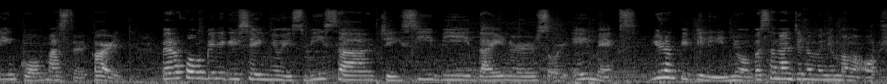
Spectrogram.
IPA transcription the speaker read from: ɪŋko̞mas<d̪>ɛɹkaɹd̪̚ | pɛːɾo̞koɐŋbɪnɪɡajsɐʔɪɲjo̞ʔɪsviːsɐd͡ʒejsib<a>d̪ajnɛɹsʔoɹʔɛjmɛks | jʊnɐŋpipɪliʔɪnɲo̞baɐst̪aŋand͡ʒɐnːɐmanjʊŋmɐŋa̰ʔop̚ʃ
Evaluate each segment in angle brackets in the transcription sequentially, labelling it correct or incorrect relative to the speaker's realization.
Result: incorrect, incorrect

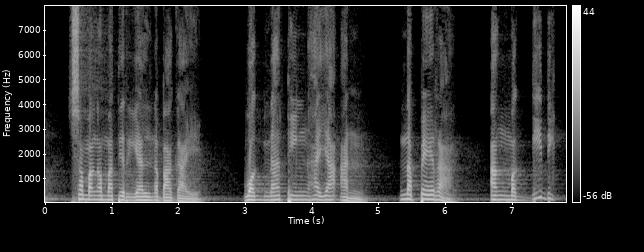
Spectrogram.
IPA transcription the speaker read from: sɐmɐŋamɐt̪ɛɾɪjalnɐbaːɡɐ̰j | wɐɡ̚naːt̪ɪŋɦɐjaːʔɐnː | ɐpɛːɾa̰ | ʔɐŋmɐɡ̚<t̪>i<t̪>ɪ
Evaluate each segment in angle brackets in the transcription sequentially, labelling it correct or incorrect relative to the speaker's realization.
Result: incorrect, incorrect

